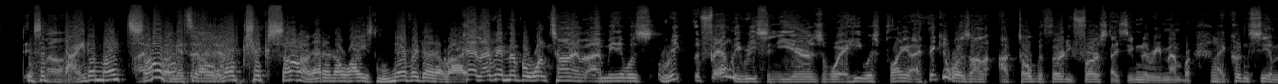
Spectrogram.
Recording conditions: uneven or low level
